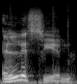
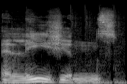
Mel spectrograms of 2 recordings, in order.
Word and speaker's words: Elysian: let you know that alysian is how I like to pronounce it I do however know that many people out there like to call them the alians to me this sounds like some sort of Affliction so I refuse to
